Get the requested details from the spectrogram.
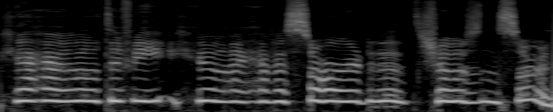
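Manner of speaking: put-on very high voice of a small child. Retelling a funny post, acting out the child hero answering the Dark Lord: acting out a child hero. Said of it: "the hero is like".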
